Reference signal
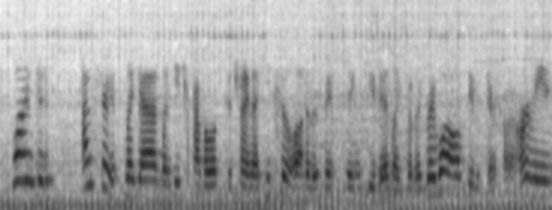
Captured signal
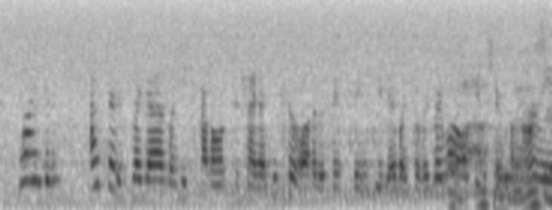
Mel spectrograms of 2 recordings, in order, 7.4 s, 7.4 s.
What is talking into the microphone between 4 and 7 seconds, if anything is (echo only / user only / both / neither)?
both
